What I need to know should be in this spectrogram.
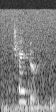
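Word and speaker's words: Tjader: Okay, Jan Trader, is that how you pronounce it? I apologize if I said that wrong. Close. How do you say it? Chair. Like CH. Oh, Trader.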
